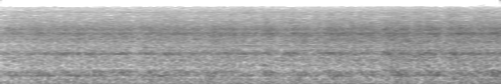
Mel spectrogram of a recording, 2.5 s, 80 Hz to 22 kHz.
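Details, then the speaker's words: 1968 Pontiac ambulance with an Aces Killshot throttle-body EFI, cold start after sitting 2.5 weeks: steady, even low rumble at cold idle with no hunting or misses. It fired right up; normal cold idle. "This thing's been sitting for about 2.5 weeks. Fired right up."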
